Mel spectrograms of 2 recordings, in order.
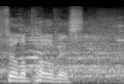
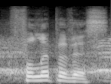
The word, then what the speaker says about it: Filipovas: And I thought it was Filipovas. He said it's Filipovas. I was like, is that right? He said the O is silent.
